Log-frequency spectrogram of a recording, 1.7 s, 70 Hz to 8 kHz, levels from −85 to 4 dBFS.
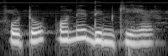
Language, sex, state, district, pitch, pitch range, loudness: Hindi, female, Assam, Kamrup Metropolitan, 245 Hz, 220-275 Hz, -14 LUFS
